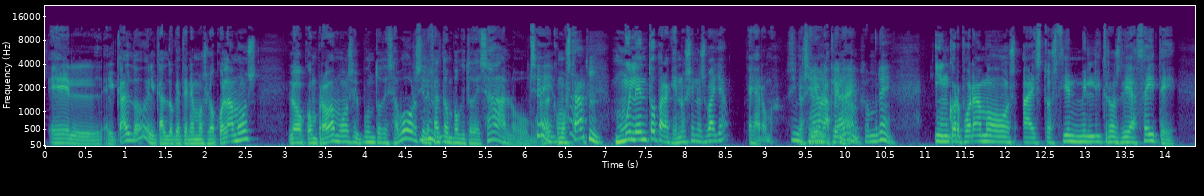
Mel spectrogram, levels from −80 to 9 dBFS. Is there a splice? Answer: yes; 1 cut; at 6.8 s

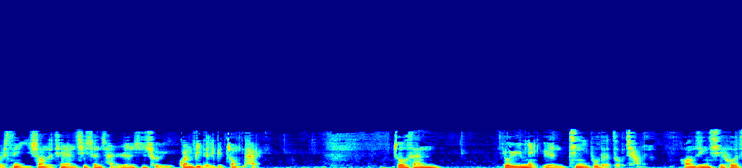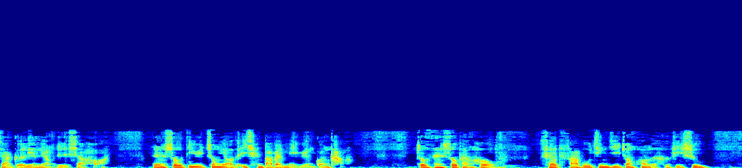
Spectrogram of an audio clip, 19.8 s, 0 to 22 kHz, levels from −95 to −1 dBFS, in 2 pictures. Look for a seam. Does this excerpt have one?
yes; 1 cut; at 5.2 s

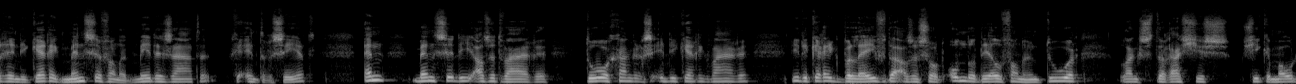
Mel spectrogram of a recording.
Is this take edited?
yes; 1 cut; at 3.5 s

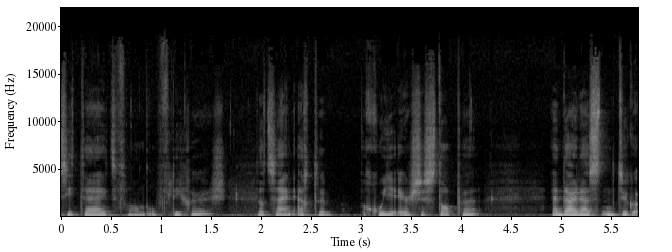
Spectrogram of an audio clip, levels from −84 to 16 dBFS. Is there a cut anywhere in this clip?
yes; 1 cut; at 1.9 s

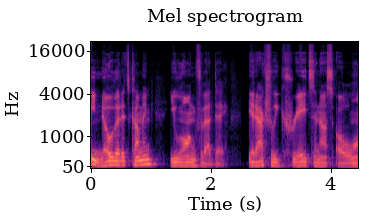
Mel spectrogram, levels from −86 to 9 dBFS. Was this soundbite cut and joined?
yes; 1 cut; at 2.5 s

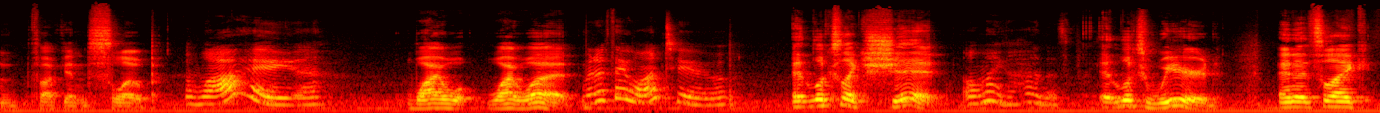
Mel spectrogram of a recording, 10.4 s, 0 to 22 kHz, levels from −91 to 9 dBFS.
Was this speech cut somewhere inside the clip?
no; 0 cuts

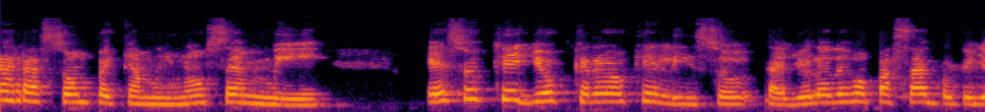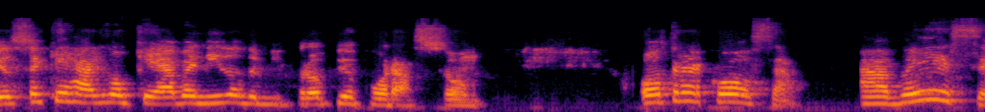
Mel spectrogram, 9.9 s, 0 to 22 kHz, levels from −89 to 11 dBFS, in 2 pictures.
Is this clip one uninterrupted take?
no; 2 cuts; at 2.0 s, 3.8 s

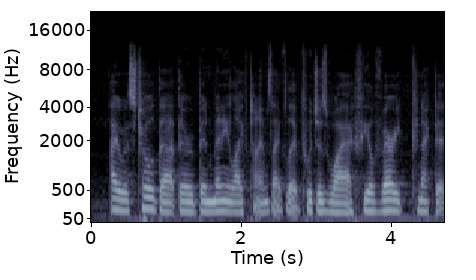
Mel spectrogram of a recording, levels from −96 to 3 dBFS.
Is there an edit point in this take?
no; 0 cuts

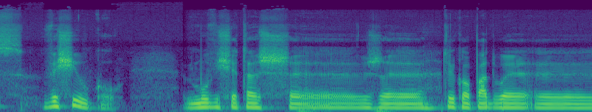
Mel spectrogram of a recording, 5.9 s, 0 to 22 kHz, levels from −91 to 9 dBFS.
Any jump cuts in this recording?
no; 0 cuts

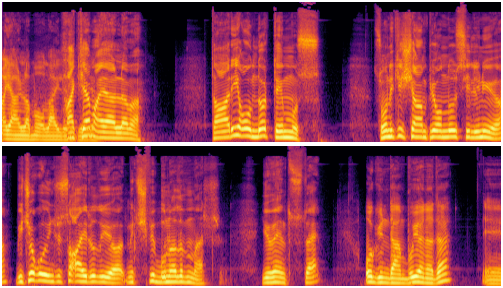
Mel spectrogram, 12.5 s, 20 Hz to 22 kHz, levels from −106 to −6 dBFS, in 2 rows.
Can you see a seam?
yes; 2 cuts; at 6.3 s, 10.7 s

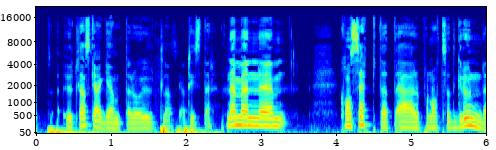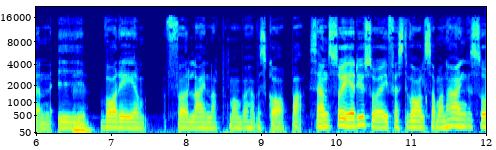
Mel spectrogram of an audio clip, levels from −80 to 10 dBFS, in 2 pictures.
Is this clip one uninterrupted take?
no; 2 cuts; at 2.5 s, 9.6 s

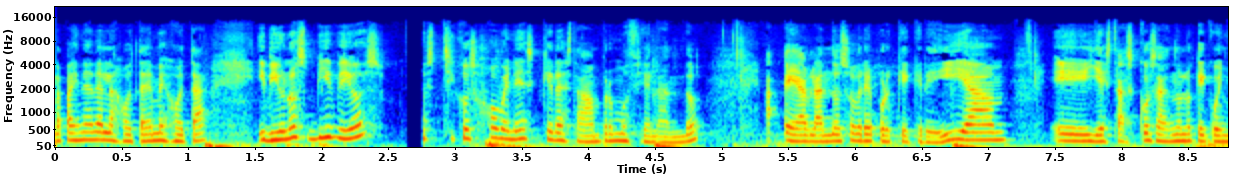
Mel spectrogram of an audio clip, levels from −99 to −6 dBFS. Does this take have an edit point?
no; 0 cuts

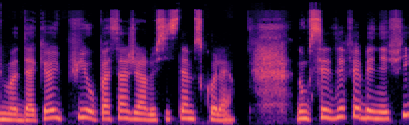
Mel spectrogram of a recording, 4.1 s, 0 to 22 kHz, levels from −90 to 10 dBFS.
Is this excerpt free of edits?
yes; 0 cuts

